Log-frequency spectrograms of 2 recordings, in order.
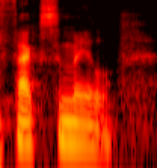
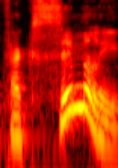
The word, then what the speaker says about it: facsimile: it had been replaced with a rather crude fax mail fax mail how are you pronounced simile facsimile thank you strange words you Americans have I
